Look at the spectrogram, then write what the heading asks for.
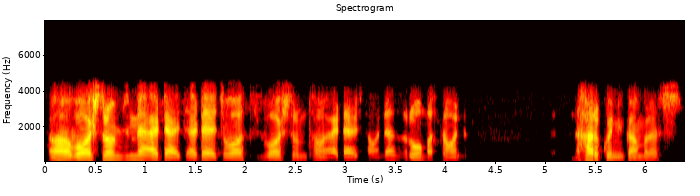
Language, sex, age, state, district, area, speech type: Kashmiri, male, 18-30, Jammu and Kashmir, Ganderbal, rural, conversation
